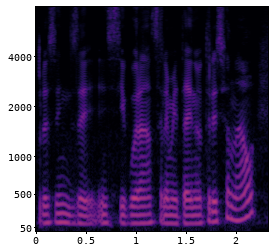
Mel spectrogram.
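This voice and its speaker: Talking at a very fast pace in a Bolivian accent, a man speaks at a medium pitch, the sound dry and close with no echo. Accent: foreign accent in Portuguese (Bolivian). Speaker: UN agency technical coordinator. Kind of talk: podcast interview. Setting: studio.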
